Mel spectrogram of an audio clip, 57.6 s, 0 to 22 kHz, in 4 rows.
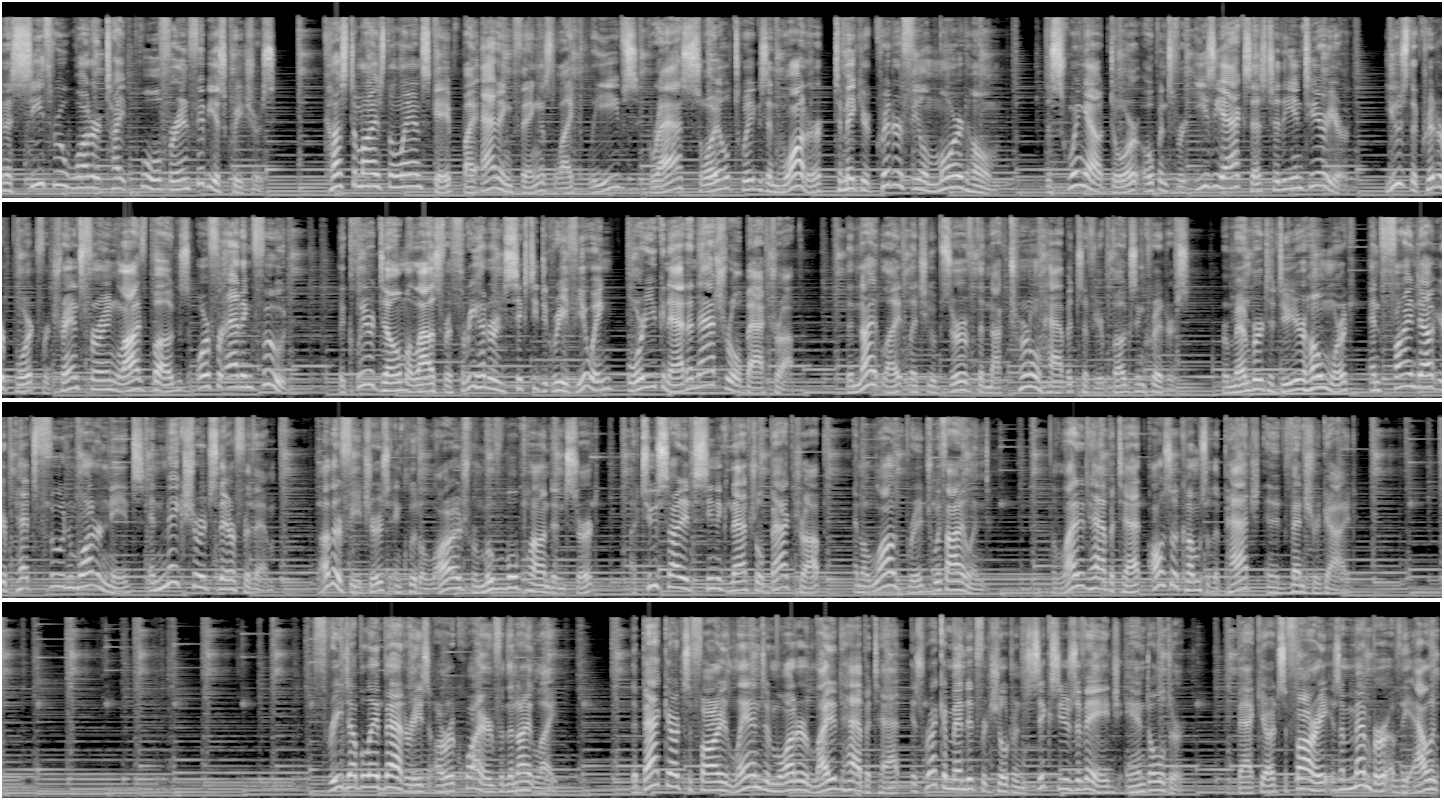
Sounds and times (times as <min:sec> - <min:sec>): Speech: 0:00.0 - 0:38.7, 0:39.3 - 0:42.4, 0:46.4 - 0:48.8, 0:49.6 - 0:57.5
Music: 0:00.0 - 0:57.5.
